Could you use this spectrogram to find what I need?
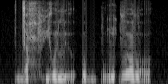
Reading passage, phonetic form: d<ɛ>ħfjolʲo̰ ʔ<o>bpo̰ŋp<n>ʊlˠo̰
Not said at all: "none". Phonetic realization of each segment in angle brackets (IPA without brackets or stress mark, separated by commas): ɛ, o, l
